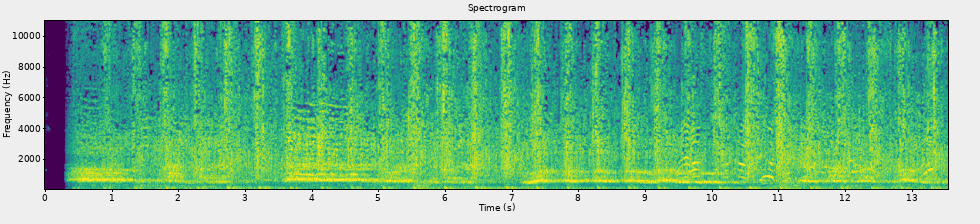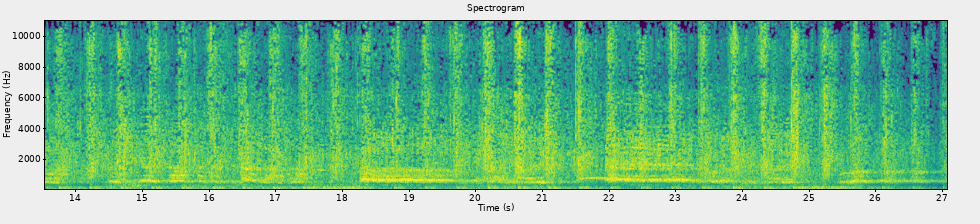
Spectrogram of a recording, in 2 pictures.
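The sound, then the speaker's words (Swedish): A loud crowd cheers and chants in unison, with steady rhythmic clapping or stomping driving a repeating sung phrase, sustained at full volume for about half a minute. “Ja, får jag en jubel?”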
